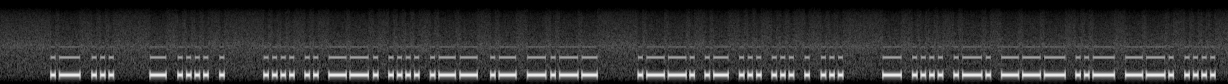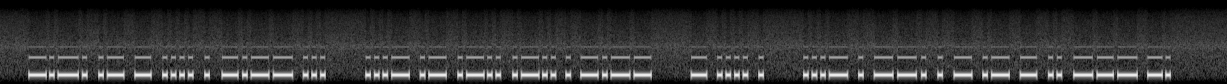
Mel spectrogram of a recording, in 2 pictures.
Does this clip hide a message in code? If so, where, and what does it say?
Yes: Morse code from 0.4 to 24.0 s, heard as a keyed tone, hand-sent with a bug key, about 28 wpm, 440 Hz. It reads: AS THE HIGHWAY PASSES THROUGH CATHEYS VALLEY THE VEGETATION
